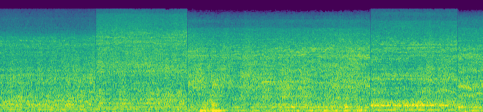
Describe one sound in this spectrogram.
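A pet dryer blows air with a loud, steady roar.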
